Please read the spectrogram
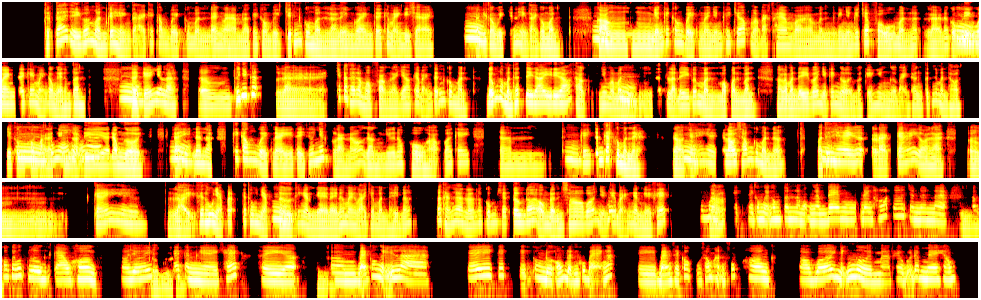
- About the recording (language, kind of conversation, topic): Vietnamese, podcast, Bạn nghĩ thế nào về việc theo đuổi đam mê hay chọn một công việc ổn định?
- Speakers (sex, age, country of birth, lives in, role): female, 20-24, Vietnam, Vietnam, host; male, 30-34, Vietnam, Vietnam, guest
- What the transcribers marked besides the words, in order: in English: "design"; in English: "job"; in English: "part-time"; in English: "job"; tapping; other background noise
